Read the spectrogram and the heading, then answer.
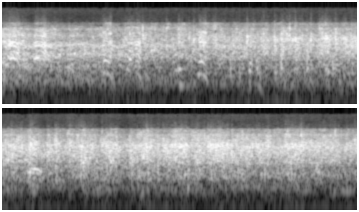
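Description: Loud, sustained applause and a standing ovation from a large crowd at the National Press Club for AFL-CIO president George Meany, a dense continuous roar of clapping at steady volume throughout, with a faint murmur of voices and occasional laughter mixed in.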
